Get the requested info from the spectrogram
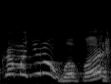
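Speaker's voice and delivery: very high-pitched mock child's protest; retold kid protest. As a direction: pipe up high like a grandkid to grandma. Kids protest to whooping grandmother.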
